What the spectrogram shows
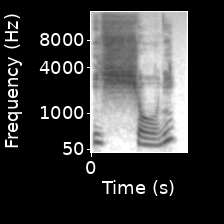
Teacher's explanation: Please make sure that you're putting an adequate pause between the single E sound and the sh sound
